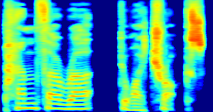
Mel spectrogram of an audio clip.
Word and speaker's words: Panthera atrox: Panthera atrox, pronounced Panthera atrox, the American lion, may have hit 800 pounds, heavier than any lion alive today.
